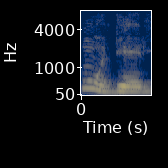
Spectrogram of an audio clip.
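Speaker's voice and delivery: crazy, goofy cartoon giant character voice. Retelling how a man talked, doing his crazy cartoon giant voice. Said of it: "he got the crazy voice".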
